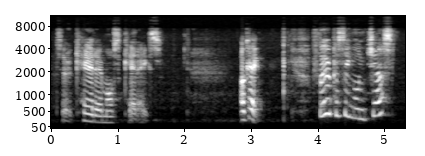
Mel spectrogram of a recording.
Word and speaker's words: queremos: the beginning, quiero, quieres, and without the I it's a que kind of sound, so queremos, almost like you're saying care, as in I care for someone, so queremos, queréis.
